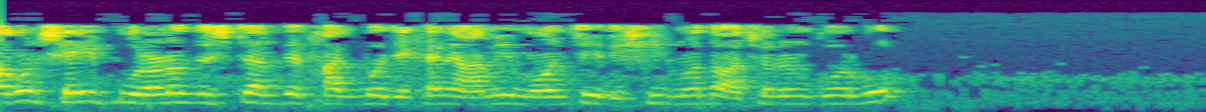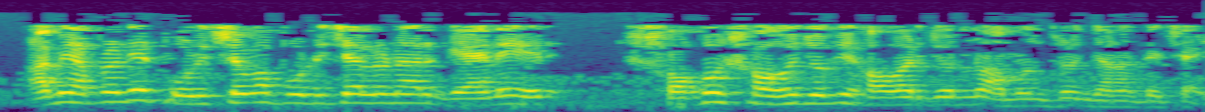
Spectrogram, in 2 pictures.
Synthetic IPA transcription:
t̪ɔkʰonʃejpuɾonod̪ɾiʃʈʰant̪̬et̪ʰak̚bod͡ʑekʰaneamimɔɲt͡ɕeɾiʃiɾmɔt̪̬oat͡ɕoɾonkoɾbo | amiapnad̪eɾpoɾiʃebʱapoɾit͡ɕalonaɾɡɛneɾ | ʃɔɦoʃɔɦod͡ʑoɡiɦɔoaɾd͡ʑonːoamont̪ɾond͡ʑanat̪et͡ɕa̰j

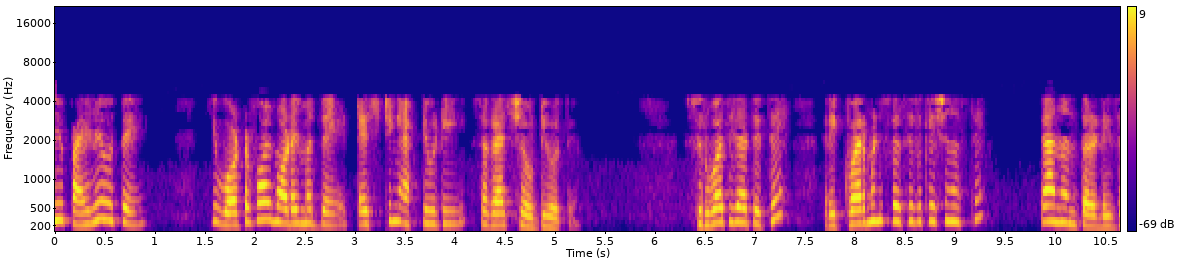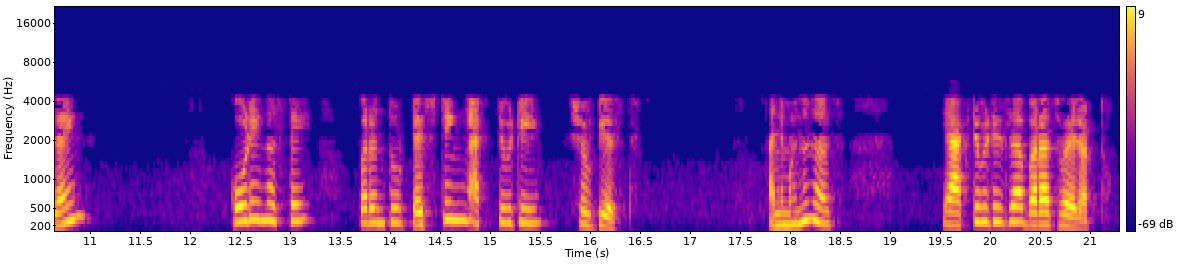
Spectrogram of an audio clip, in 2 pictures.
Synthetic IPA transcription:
miːpaɦileɦot̪e | kiːʋɔʈəɾfɔlmɔɽelməd̪ʱːjeʈesʈiŋɡæk̚ʈiʋiʈiːsəɡɭjat͡sɕeʋʈiːɦot̪e | suɾuʋat̪ilat̪et̪ʰe | ɾikʋajɾmeɳʈspesifikeɕənəst̪e | t̪janənt̪əɾɖid͡zain | koɽiŋɡəst̪e | pəɾənt̪uʈesʈiŋɡæ̰k̚ʈiʋiʈiː | ɕeʋʈiːəst̪e̥ | añim̤əɽ̃uːnət͡s | ɦjaækʈiʋiʈid͡zlabəɾat͡sʋəɭelaɡ̚t̪o̥

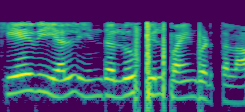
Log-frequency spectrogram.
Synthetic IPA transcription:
kʰeːʋɪjɐlɪnd̪ɐluːpːɪlpɐjɐnpɐɽɯt̪ːɐlaː

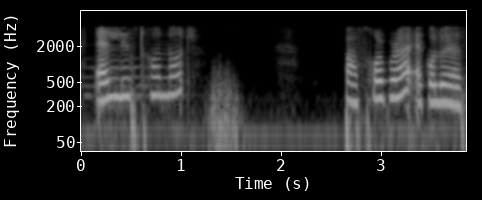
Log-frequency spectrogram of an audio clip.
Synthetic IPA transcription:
ɛlːistkʰɔnɔt | pãsxɔɹpɔɹaʔɛ̰kɔlojasɛ

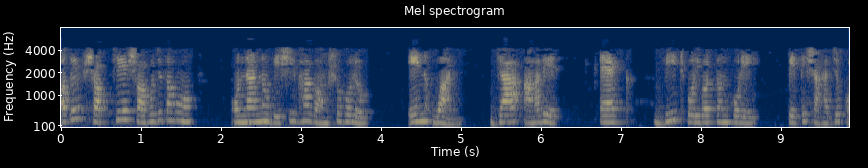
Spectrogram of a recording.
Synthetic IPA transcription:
ɔt̪obʃɔb̚t͡ɕeʃɔɦod͡ʑot̪ɔmo | onːanːobeʃiɾbʱaɡɔŋʃoɦolo | enwan | d͡ʑaʔamad̪eɾ | ɛk | biʈpoɾiboɾt̪onkoɾe | pet̪eʃaɦad͡ʑːok

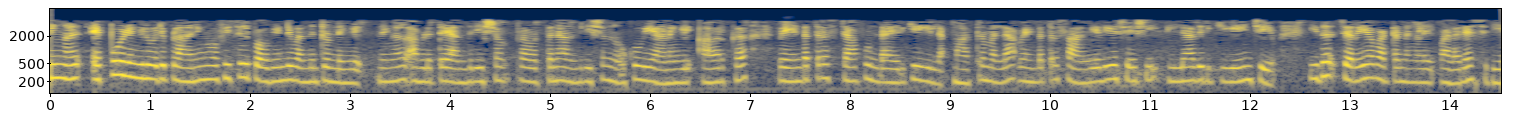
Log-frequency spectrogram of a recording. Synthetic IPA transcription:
niŋːɐɭepːo̞ːɻe̞ŋɡilumo̞ɾupɭaːniŋo̞ːfiːsilpo̞ːɣe̞ːɳɖiʋɐnːiʈːuɳɖe̞ŋɡilniŋːɐɭɐ̰ʋiɽɐt̪ːe̞ɐnd̪ɾiːʂɐmprɐʋɐrt̪ɐnɐːnd̪ɾiːʂɐmno̞ːkːuɣɐjaːɳe̞ŋɡilʔɐʋɐrkɨʋe̞ːɳɖɐt̪rɐstaːfuɳɖaːjiɾikʲːuɣɐjilːɐmaːt̪rɐmɐlːɐʋe̞ːɳɖɐt̪rɐsaːŋɡje̞ːðiɣɐɕe̞ːʂiːlːaːðiɾikʲːuɣɐjumt͡ɕe̞jːumiðɨt͡ɕe̞rijɐpɐʈːɐɳɐŋːɐɭilʋɐɭɐɾe̞st̪iðija

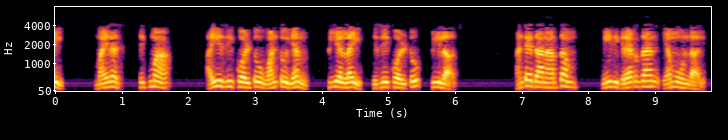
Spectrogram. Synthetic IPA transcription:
ɐj | mɐjnɐsːiɡ̚maː | ɐ̰jiziːkoːlʈuʋɐɳʈuen | piːelɐjid͡ʒiːkolʈupiːla̰ːz | ɐɳʈe̞ːd̪aːniɐɾd̪ʰʱɐmː | iːd̪iɡɾeːʈɐd̪aːnemuɳɖa̰ːli

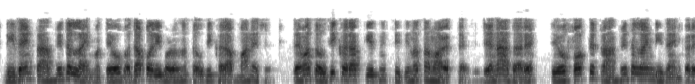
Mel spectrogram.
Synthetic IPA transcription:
ɖizainʈɾãnsmit̪əɾlainmãt̪eobəd̪ʱapəɾibəɭonesəwt̪ʰikʰəɾab̚manet͡ʃʰe | t̪emãsəwt̪ʰikʰəɾab̚kesnist̪ʰit̪inosəmaʋeʃ̚t̪ʰajt͡ʃʰed͡ʒenaːd̪ʱaɾe | t̪eofək̚t̪ʈɾãnsmit̪əllainɖizainkəɾe

